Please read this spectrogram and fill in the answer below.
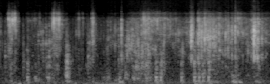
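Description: Hands rubbing and pressing a sheet of paper down onto a gel printing plate: faint rustling and crinkling of the paper, with small scattered ticks, a little busier in the second half.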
